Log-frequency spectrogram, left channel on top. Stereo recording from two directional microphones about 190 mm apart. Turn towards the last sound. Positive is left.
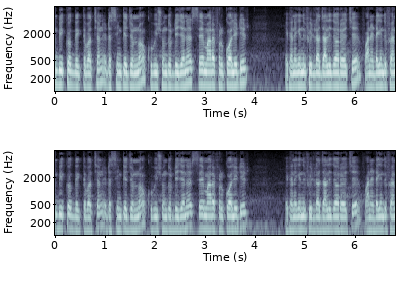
turn(degrees=40)  # may be behind; listen again after turning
